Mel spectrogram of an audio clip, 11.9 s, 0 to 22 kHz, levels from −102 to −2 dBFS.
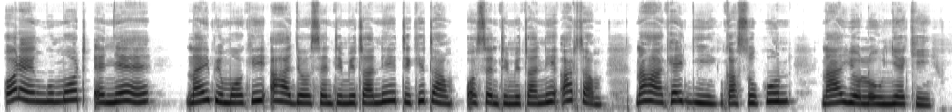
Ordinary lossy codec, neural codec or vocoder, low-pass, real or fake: none; none; 19.8 kHz; real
